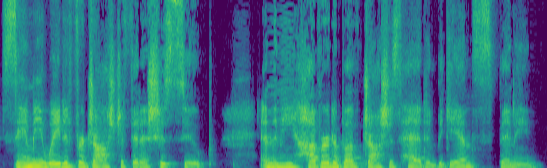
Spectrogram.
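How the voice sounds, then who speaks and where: A woman's voice: lowish voice, normal speed, slightly rough. A woman storytime reader, reading a children's storybook aloud expressively and talking to young children.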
